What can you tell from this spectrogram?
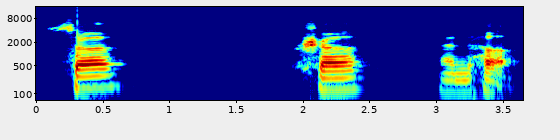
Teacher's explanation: an alveolar, a retroflex, and a glottal, voiceless fricative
